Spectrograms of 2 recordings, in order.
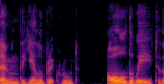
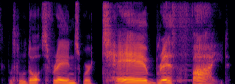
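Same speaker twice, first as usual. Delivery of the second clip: usual speaking voice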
